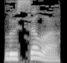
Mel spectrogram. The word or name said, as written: lucilla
